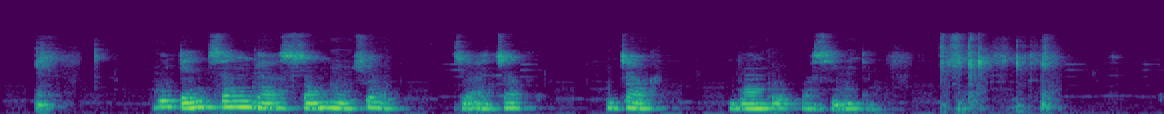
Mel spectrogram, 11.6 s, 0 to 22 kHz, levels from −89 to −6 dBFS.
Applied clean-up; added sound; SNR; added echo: neural separator model SepFormer DNS4.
